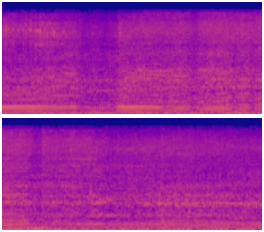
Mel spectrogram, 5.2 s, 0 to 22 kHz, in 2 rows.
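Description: A KTM 525 dual-sport motorcycle roars loud and close as it is ridden up into a wheelie in a high gear, its engine note steady and unbroken throughout.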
